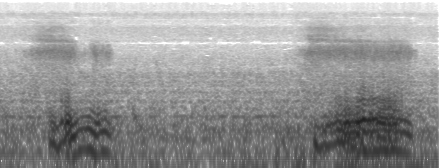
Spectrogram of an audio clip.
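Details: Small female cat snoring while asleep: two loud, rough, rattling breaths about three seconds apart.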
